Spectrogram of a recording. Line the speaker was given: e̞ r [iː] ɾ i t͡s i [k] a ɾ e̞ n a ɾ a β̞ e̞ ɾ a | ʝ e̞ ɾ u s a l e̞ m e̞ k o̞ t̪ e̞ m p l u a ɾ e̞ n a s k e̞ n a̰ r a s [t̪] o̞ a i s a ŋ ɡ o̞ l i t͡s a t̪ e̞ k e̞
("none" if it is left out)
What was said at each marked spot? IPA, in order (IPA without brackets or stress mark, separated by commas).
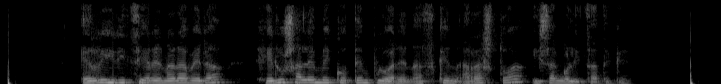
iː, none, t̪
